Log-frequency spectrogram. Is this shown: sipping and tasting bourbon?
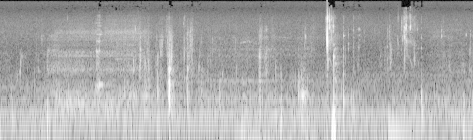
yes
